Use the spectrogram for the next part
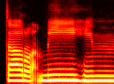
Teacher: را ساکن سے پہلے زبر ہے اس لیے را کو پر پڑھیں گے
